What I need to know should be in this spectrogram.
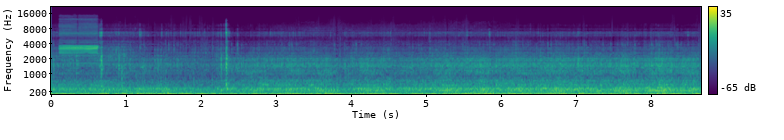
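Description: Wind buffets the microphone steadily as a bicycle rides along.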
